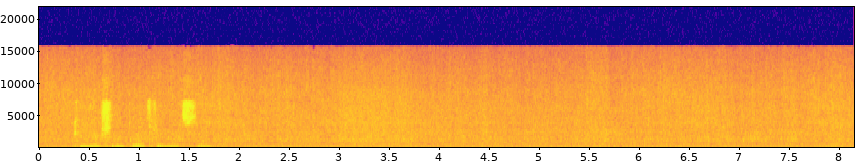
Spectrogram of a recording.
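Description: A boat motor drones steadily.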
